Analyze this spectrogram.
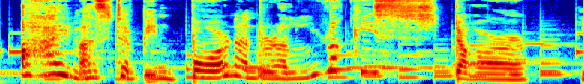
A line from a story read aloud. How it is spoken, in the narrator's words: cried, for joy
